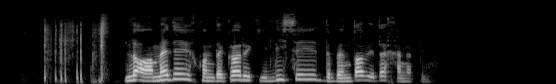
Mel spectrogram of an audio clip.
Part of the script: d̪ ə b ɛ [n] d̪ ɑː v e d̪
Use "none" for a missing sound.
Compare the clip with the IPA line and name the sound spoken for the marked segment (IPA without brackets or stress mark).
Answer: n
